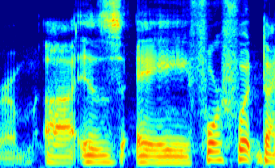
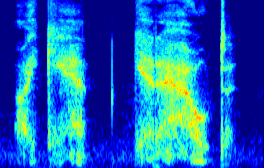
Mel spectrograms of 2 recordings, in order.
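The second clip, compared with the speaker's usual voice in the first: very faint, barely-there whisper. Narrating a scene, a voice beyond a creaking doorway speaks: faint whisper. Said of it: "you hear a whisper that just uh".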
